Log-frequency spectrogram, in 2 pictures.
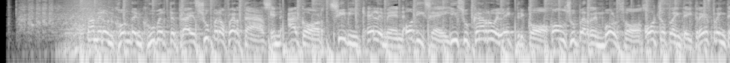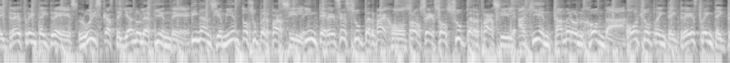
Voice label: locutor mexicano; Locutores de México

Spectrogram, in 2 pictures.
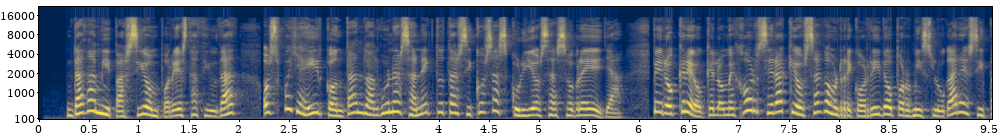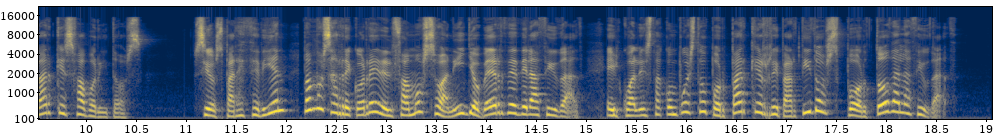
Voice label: locutora spanish voiceover audioguide; locución de audioguía; voice over talent audio guide

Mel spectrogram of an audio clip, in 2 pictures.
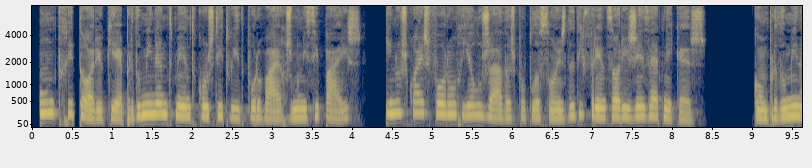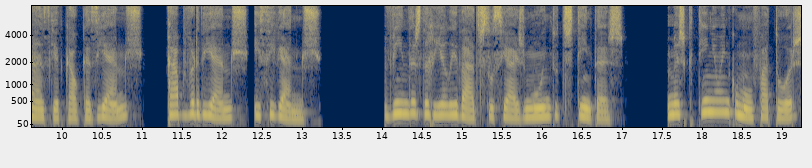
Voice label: locutora portuguesa

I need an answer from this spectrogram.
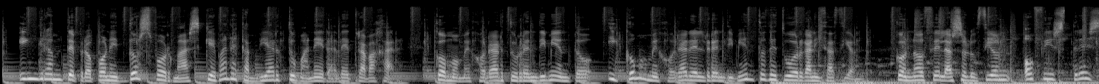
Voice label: centralita mensajes publicidad telefonicos

